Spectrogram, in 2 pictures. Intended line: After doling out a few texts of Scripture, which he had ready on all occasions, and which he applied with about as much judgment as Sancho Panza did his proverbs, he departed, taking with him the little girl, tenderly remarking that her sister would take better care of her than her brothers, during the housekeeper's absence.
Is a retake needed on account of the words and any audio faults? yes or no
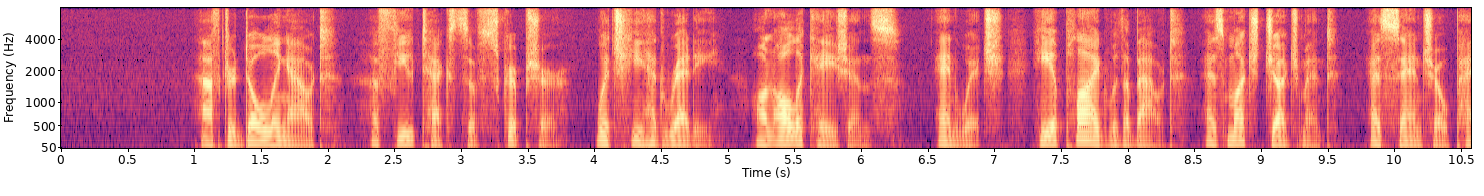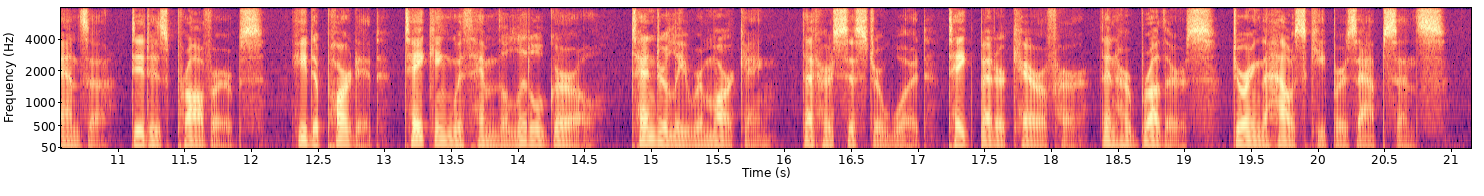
no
